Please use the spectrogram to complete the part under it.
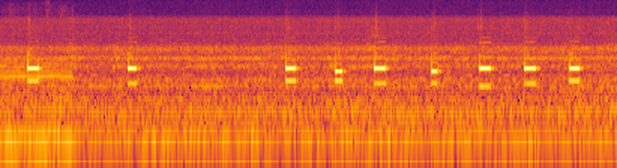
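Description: Mobile phone keypad tones in a Betawi short film: about nine short, evenly spaced beeps after a brief low hum, clear over quiet room noise with no talking.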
